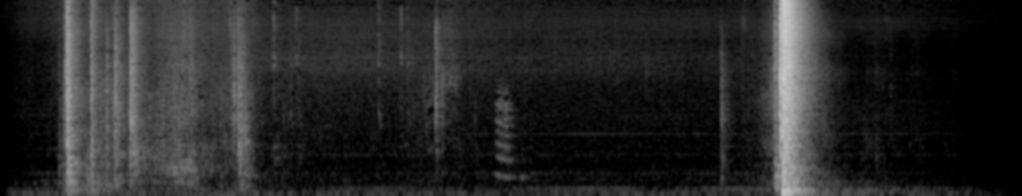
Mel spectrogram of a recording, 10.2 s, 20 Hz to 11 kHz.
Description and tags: Tilt Train Door Open/Close 1B
Recording of a manual door being opened and closed on a tilt train.
Recorded using the Zoom H6 XY module.
opening, slam, train, close, door, open, closing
